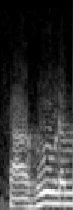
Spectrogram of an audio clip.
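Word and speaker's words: साहूणं: लोए और सव साहहुणम साहूंम में ह में जो उ है हु उसको दीर्घ बोलना उसको शॉर्ट शॉर्ट में नहीं बोलना जल्दी नहीं बोलना नमो लोए सब साहूम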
